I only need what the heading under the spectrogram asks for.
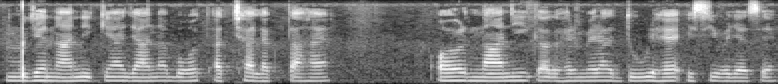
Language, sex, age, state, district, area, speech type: Urdu, male, 18-30, Delhi, Central Delhi, urban, spontaneous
